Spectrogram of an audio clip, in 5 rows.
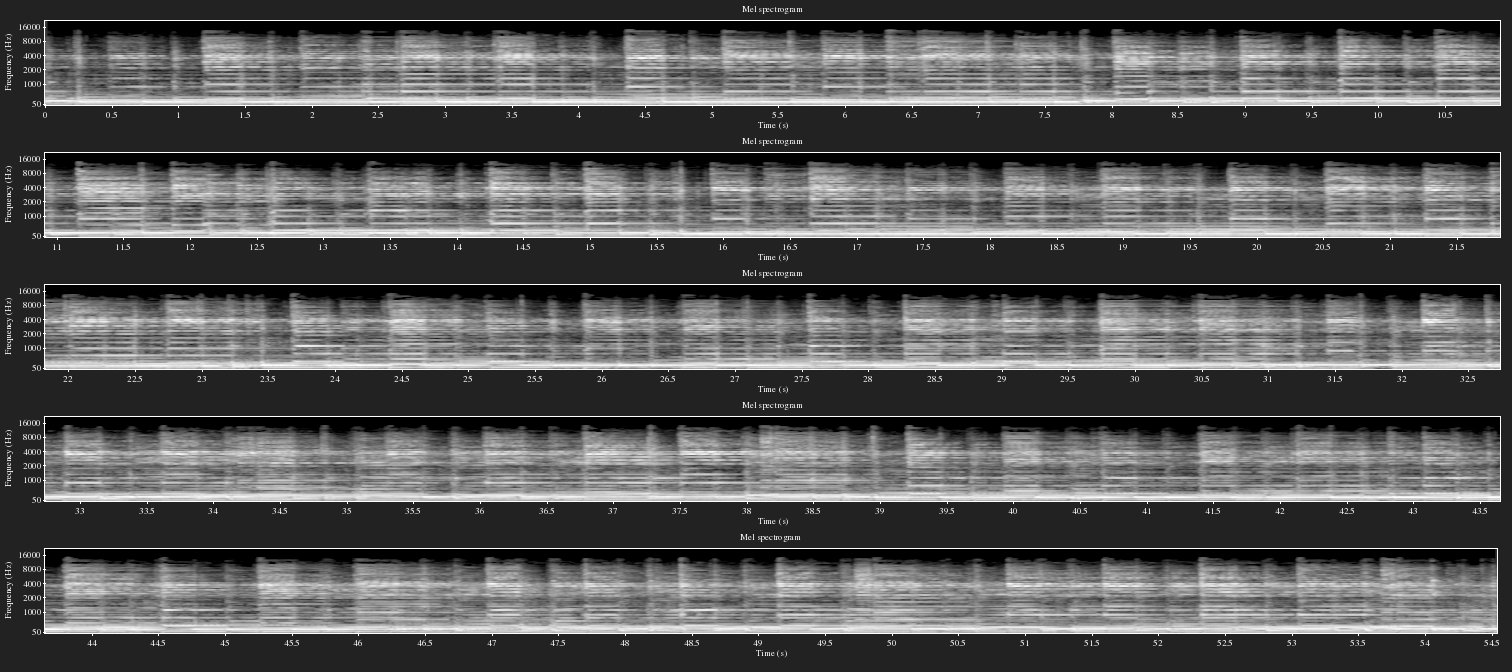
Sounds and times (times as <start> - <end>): Guitar: 0.0 - 54.5.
